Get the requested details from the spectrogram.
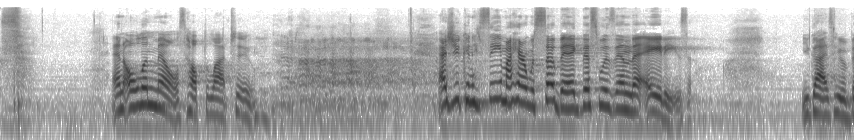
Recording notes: keynote talk from August 2019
